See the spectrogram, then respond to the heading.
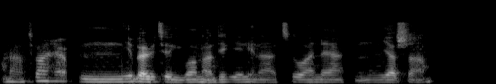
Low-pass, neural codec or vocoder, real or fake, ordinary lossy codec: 7.2 kHz; codec, 24 kHz, 0.9 kbps, WavTokenizer, medium speech release version 1; fake; AAC, 48 kbps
